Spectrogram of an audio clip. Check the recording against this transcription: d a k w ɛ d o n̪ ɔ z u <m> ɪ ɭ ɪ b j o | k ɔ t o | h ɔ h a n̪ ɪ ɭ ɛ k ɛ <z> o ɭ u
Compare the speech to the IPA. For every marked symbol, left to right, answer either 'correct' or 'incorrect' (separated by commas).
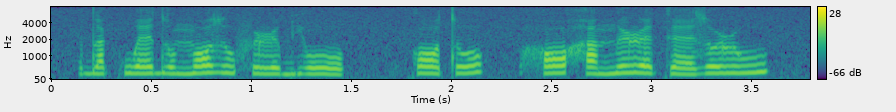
incorrect, correct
